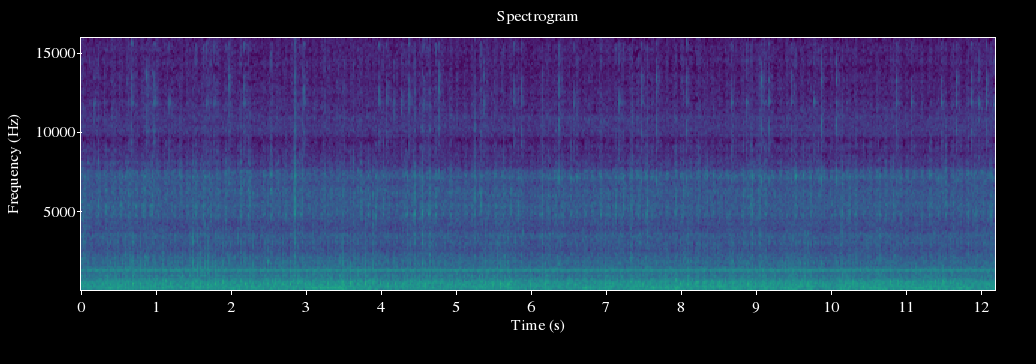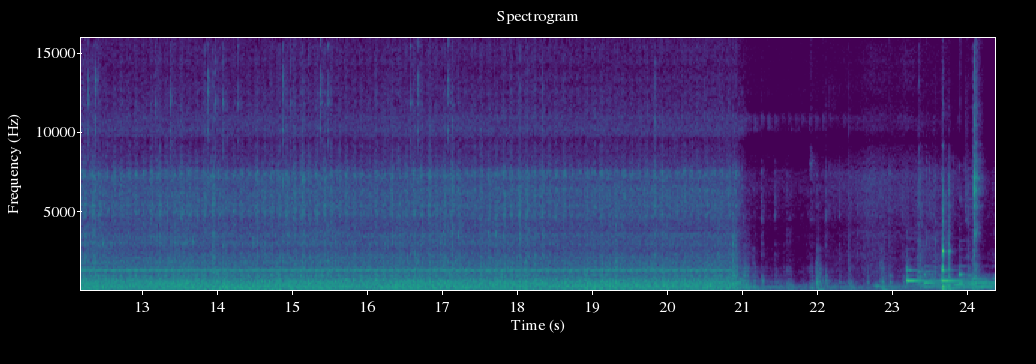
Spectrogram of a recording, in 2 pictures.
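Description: An embroidery machine stitches a decorative design on an in-the-hoop mug rug panel, its needle chattering in a fast, even mechanical rhythm for about twenty seconds before stopping abruptly, leaving faint handling noises.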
